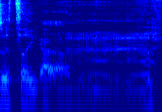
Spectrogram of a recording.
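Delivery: low, soft creaky drag; vocal fry. Shown as a demonstration. Streamer shows chat what vocal fry is, drawn-out vocal fry. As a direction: let it sink into a long creak. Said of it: "when somebody does this with their vocals".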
